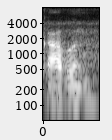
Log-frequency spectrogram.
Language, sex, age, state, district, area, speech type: Bodo, male, 18-30, Assam, Chirang, urban, spontaneous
